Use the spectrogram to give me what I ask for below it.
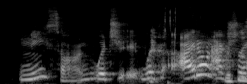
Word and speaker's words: Nissan: for Nissan there are also some weird he pronounces Nissan like three different ways in the movie he pronounced it yeah he pers in like one of the first ways he pronounces it he calls it Nissan and then and then and then he settles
